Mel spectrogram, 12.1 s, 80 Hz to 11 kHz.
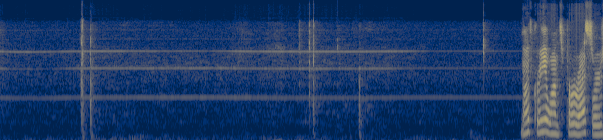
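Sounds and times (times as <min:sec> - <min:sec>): high-pitched electrical whine: 0:00.0 - 0:12.0
computer mouse clicks: 0:01.6 - 0:02.0, 0:06.0 - 0:07.3.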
